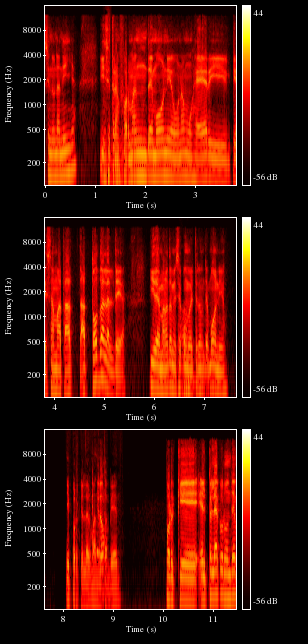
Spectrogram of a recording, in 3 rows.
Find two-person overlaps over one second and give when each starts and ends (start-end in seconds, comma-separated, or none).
none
